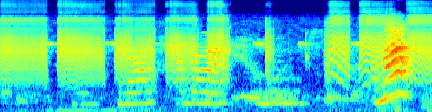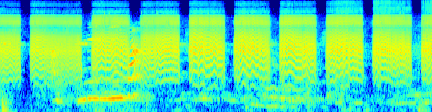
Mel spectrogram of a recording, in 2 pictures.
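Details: Baby hamsters crying, heard as a fast series of short, harsh, buzzy squeaks with wavering pitch, separated by brief gaps, plus one louder rising squeal midway and a few lower tonal whines.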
